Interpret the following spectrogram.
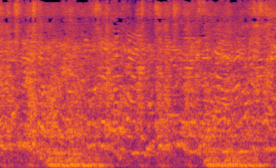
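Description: Loud hip hop club music with heavy bass, under a crowd talking and shouting over it at a packed nightclub bar.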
